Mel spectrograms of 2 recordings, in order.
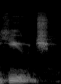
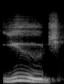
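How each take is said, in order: First: The word starts with an H sound. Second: The word starts without an H sound. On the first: It means ordinary huge. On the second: It is even bigger than ordinary huge.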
